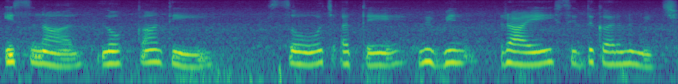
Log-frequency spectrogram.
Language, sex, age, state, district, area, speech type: Punjabi, female, 18-30, Punjab, Muktsar, urban, spontaneous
